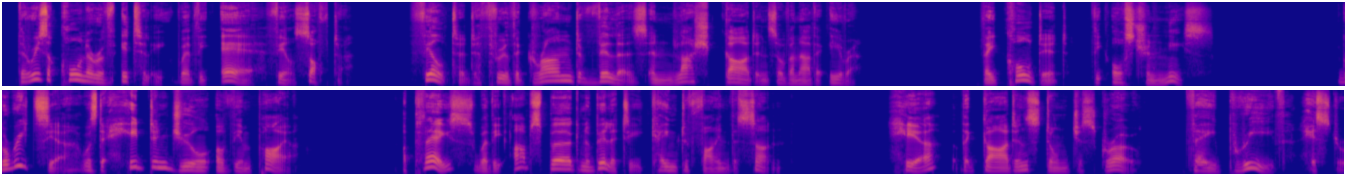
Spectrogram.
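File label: Italian male voice over, English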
